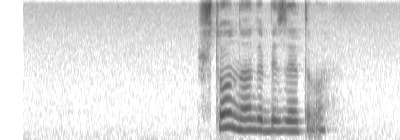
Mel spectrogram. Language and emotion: Russian, neutral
